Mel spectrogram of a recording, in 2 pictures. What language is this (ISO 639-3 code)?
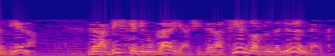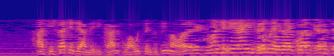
ron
